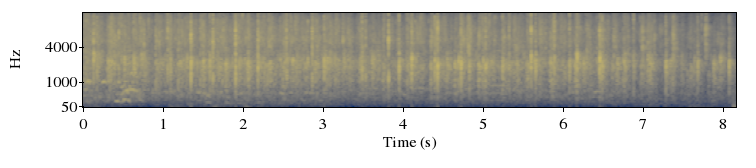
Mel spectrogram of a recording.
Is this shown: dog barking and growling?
no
